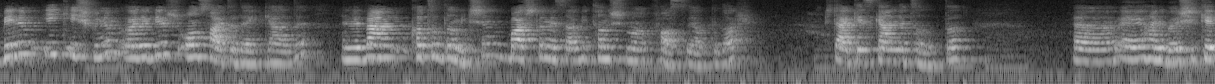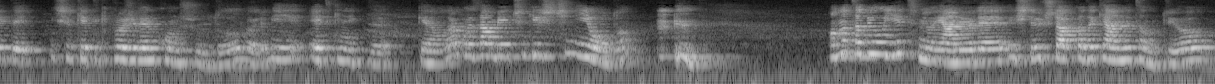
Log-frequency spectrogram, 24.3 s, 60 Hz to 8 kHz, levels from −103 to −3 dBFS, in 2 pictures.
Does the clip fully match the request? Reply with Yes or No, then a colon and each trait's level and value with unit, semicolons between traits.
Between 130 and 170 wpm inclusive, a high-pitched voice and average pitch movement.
Yes: fast, 140 wpm; very high, 255 Hz; average, 4.1 semitones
